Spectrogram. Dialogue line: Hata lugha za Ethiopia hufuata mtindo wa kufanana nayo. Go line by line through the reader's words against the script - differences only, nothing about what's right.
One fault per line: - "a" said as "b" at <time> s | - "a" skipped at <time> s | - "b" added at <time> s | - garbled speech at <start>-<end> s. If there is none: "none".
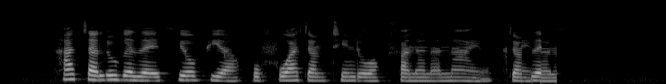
- garbled speech at 5.0-5.7 s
